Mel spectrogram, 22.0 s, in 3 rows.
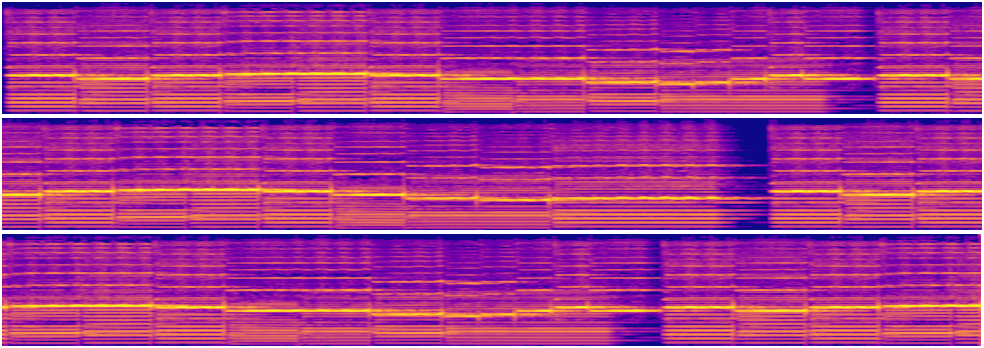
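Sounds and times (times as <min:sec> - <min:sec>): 
minuet: 0:00.0 - 0:22.0.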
